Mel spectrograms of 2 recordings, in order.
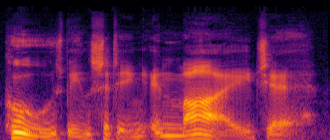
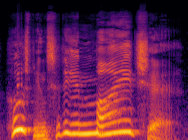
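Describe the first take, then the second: First: Papa Bear. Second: Higher, lighter mother bear voice; Mama Bear. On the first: Papa Bear discovering his porridge, slow booming. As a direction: boom it out slowly like a big bear. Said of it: "And Papa Bear said". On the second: Mama Bear discovering her porridge, higher fussy. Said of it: "And Mama Bear said". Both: Acted.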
